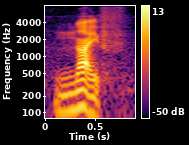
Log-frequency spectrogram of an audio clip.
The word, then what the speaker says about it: knife: common sign letter because usually when you have a K in the beginning of a word you do not pronounce that K so you say knife or from the verb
